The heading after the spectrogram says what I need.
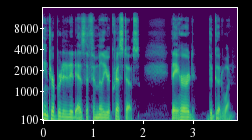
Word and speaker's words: Christos: speech during that period, the vowel sounds ape, e, and iota I had often merged. They were pronounced almost identically, a phenomenon linguists call ioticism. So Christos and Christos sounded the same.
